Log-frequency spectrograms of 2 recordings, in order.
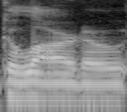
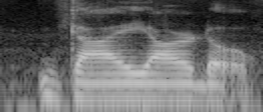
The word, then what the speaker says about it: Gallardo: guys is the Lamborghini Gallardo's and it's not pronounced Gallardo it's pronounced guy a little guy yard oh it's it's a bit Spanish or Italian the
